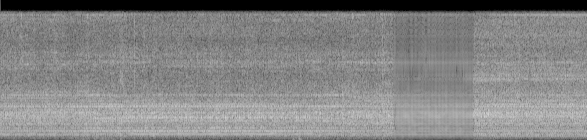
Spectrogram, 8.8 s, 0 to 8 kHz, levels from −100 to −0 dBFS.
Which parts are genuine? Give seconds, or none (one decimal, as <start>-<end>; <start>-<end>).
0.0-5.9; 7.1-8.8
